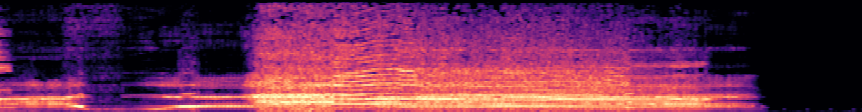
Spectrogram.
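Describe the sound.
A person imitates a dying scream: a few short strained cries, then a loud, long, wavering wail lasting a couple of seconds before it cuts off abruptly into silence.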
